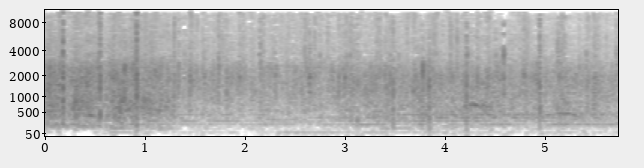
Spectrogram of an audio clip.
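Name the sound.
audience hand clapping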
